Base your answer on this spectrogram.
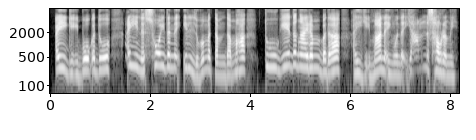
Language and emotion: Manipuri, angry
